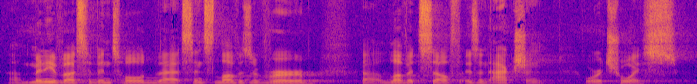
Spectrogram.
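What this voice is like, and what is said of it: American accent. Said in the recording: “I'm an American from your accent.”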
